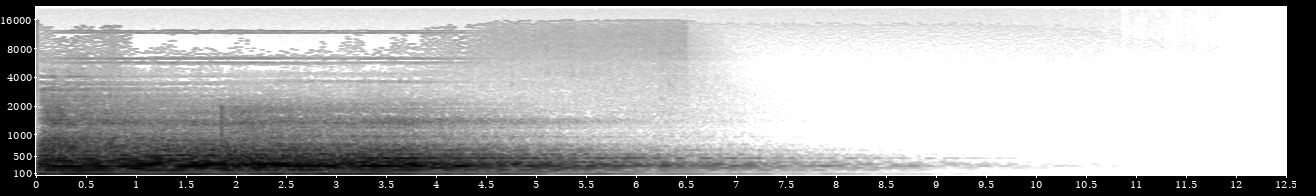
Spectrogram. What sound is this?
War of the worlds Horn 2
Had a go at making some of the Tripod sounds from war of the worlds , Turned out orite, will be uploading a tutorial soon.
brass, dark, digital, electronic, horn, inception, scary, trombone, tuba, war, worlds, zero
